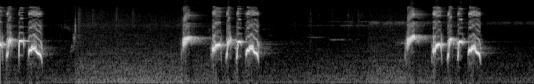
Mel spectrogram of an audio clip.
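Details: Morning competition song of a red-whiskered bulbul, meant to stimulate other birds to sing: three loud, warbling bursts of quick rising-and-falling notes, spaced roughly two seconds apart.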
